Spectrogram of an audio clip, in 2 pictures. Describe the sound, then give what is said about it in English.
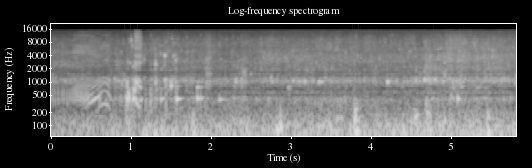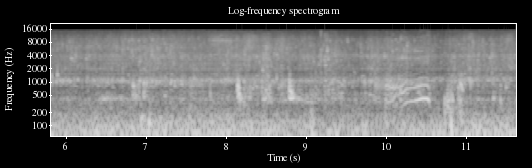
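A dolphin vocalising underwater, with scattered rising whistles and sharp clicks over a steady rushing, bubbling wash of water noise, moderately loud throughout. “If you're wondering, that is a dolphin.”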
